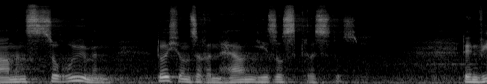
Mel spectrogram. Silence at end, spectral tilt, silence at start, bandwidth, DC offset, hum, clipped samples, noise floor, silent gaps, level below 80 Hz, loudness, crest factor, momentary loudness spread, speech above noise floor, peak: 0 s; -4 dB/octave; 0 s; 17 kHz; under 0.1%; none; under 0.1%; -55 dBFS; none; -56 dBFS; -32 LUFS; 16 dB; 20 LU; 22 dB; -16 dBFS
